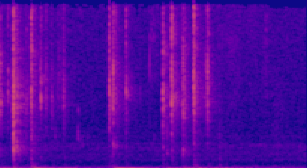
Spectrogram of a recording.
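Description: Typing on a computer keyboard produces a quick, irregular run of close key clicks and taps, fairly faint over a low background hum, with no speech.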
